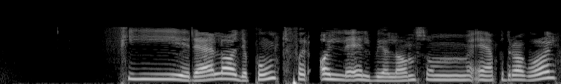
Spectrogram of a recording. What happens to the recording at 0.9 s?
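At 0.9 s you're hearing the same thing as the whole clip: likely MP3 compression at around 24 kbps, with nothing above 5.8 kHz and a watery, swirly smear on the speech.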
